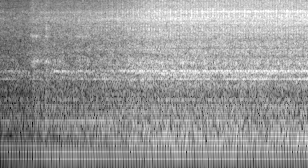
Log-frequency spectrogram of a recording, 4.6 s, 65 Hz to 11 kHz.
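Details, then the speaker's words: Copart-bought Vauxhall/Opel Meriva at idle with aircon on, compressor clutch engaged: a steady even idle as the condenser fan whirs back on without disengaging. Code 95 (airbag switch) is shown. Normal running. "The fan was just spinning again then. Hasn't gone off yet, but I was waiting for it to disengage. Fan's on again."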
